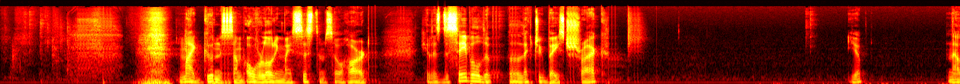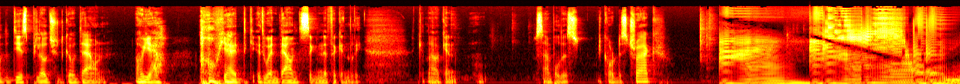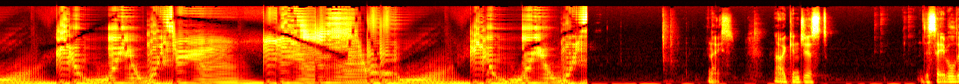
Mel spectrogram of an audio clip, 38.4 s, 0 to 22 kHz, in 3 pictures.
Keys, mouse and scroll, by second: 4.8-5.6 scroll down 4, 5.8 scroll up 2, 6.4 click, 7.6 right click, 10.3 right click, 11.7 click, 16.7-17.4 scroll up 4, 18.4 ctrl+scroll down 2, 19.5 click, 23.1 shift+space, 23.8 ctrl+scroll up 2, 28.3 ctrl+scroll down 2, 33.6 ctrl+scroll up 2, 35.4 space, 36.6 g, 37.3 click, 38.2 click.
